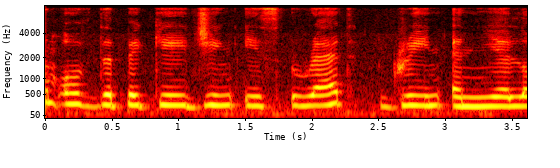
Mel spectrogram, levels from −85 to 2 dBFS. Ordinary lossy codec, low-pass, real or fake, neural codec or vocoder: none; none; real; none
